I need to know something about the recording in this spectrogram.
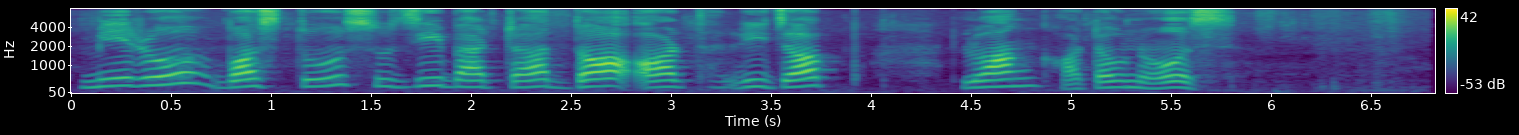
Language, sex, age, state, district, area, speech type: Nepali, female, 45-60, West Bengal, Kalimpong, rural, read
